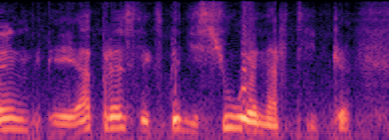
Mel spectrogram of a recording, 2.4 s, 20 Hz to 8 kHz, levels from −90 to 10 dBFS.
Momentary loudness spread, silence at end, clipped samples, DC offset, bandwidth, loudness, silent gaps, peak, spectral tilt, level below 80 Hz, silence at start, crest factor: 14 LU; 0.25 s; 0.5%; under 0.1%; 8 kHz; -15 LUFS; none; 0 dBFS; -7 dB/octave; -46 dBFS; 0 s; 14 dB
